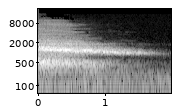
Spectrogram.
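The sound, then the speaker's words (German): A deep breath is let out as a long, audible sigh during a guided breathing exercise, starting full and airy, then falling in pitch and fading away over about two seconds, with no voice over it. “Fühl jetzt in dich rein, in diesem Moment, fühl in dich rein. Atme mal tief durch.”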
